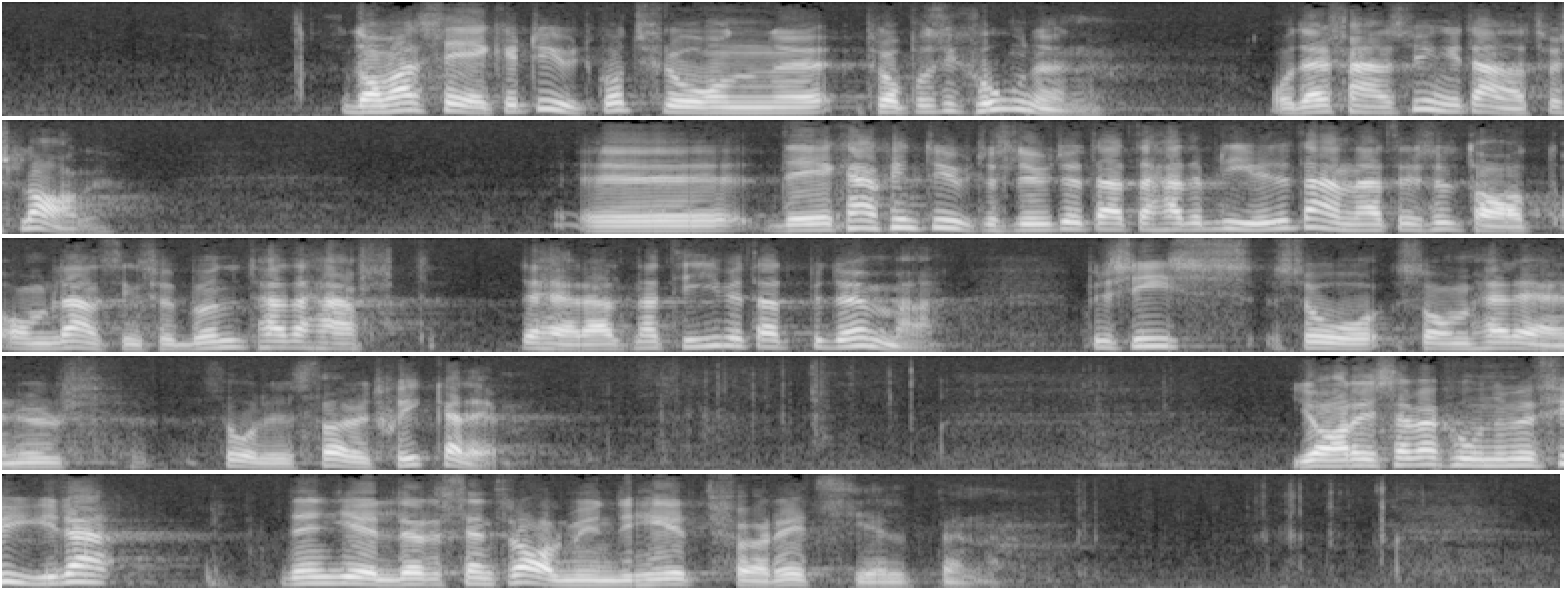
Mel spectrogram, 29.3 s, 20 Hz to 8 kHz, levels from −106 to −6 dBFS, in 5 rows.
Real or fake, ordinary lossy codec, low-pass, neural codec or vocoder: real; none; none; none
